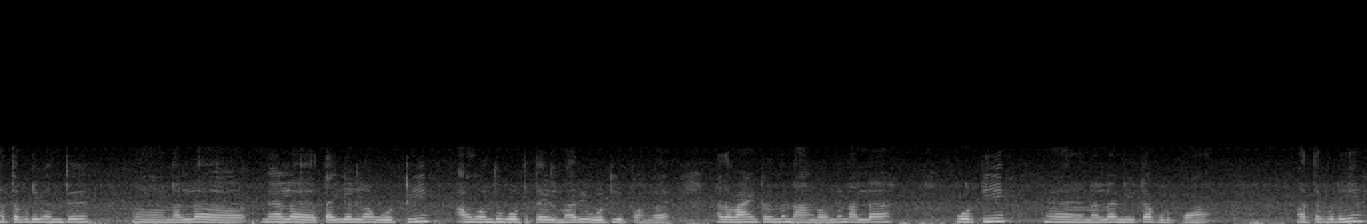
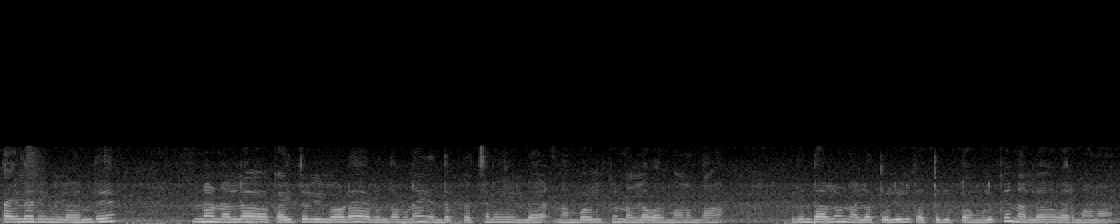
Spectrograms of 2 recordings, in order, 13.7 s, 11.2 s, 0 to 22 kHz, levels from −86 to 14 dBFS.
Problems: constant background noise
